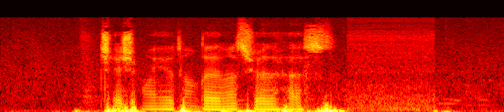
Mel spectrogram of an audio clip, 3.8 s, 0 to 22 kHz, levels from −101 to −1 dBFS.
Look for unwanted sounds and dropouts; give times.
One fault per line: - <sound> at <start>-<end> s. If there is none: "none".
none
